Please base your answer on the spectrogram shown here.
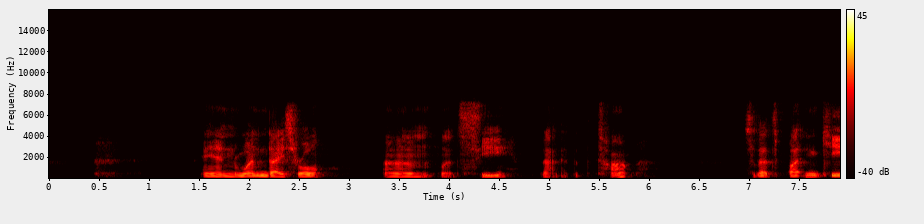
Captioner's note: sighs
